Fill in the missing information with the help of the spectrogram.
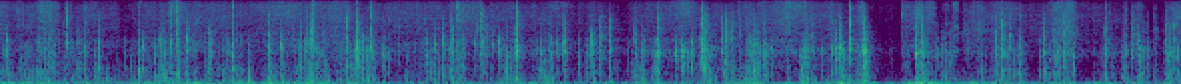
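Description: An empty, flattened brown kraft paper bag with a green print is held in both hands, and fingertips rub and crinkle it and flip it over. The result is a dense stream of dry, crackly crinkling and rustling with quick sharp snaps throughout.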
